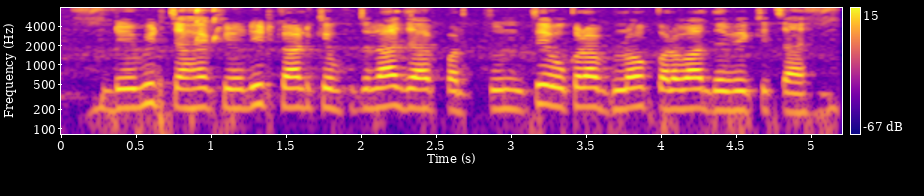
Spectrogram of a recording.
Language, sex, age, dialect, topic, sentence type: Magahi, male, 25-30, Western, banking, statement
